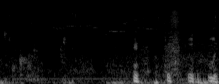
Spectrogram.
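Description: A man laughing in short breathy bursts, starting about a second and a half in, after a stretch of quiet.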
